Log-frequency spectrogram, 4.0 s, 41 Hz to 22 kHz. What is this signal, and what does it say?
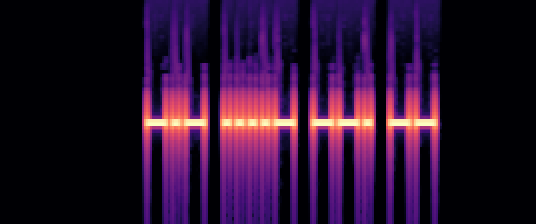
Morse code, heard as a keyed tone, about 25 wpm, 700 Hz. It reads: K4GM
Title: Easy Call Signs Repeated 2x - 25wpm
